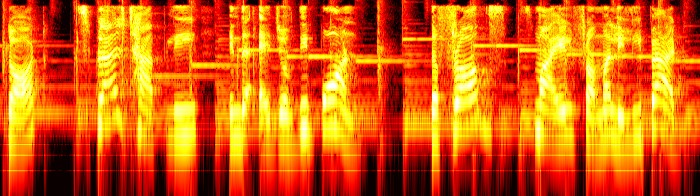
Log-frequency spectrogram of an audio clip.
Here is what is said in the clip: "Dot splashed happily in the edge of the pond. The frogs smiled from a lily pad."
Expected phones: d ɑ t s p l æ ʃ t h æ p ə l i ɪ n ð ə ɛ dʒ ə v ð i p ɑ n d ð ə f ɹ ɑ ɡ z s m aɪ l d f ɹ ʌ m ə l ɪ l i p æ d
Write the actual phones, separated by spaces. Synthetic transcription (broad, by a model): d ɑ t s p l æ ʃ t h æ p l i ɪ n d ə ɛ dʒ ə v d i p ɑ n d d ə f ɹ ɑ ɡ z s m aɪ l d f ɹ ʌ m ə l ɪ l i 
